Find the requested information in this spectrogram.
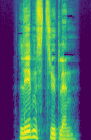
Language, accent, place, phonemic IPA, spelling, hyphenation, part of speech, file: German, Germany, Berlin, /ˈleːbənsˌt͡syːklən/, Lebenszyklen, Le‧bens‧zy‧klen, noun, De-Lebenszyklen.ogg
- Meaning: plural of Lebenszyklus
